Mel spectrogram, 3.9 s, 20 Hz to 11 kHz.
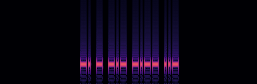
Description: Morse code, heard as a keyed tone, about 40 wpm, 700 Hz. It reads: NTKYU
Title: Code Groups - 5 Letters - 40wpm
